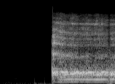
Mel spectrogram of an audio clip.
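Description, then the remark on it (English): A loud burp erupts after a brief silence, a single sustained guttural belch with a rough, droning tone lasting under a second. “We will never listen to that burp again and not be like thinking that.”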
